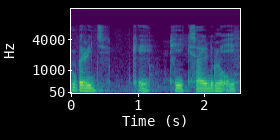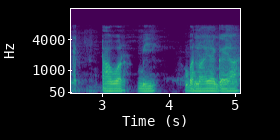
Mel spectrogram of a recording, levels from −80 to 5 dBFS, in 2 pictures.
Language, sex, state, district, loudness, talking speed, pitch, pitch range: Hindi, male, Uttar Pradesh, Muzaffarnagar, -20 LUFS, 130 wpm, 105 Hz, 105-110 Hz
